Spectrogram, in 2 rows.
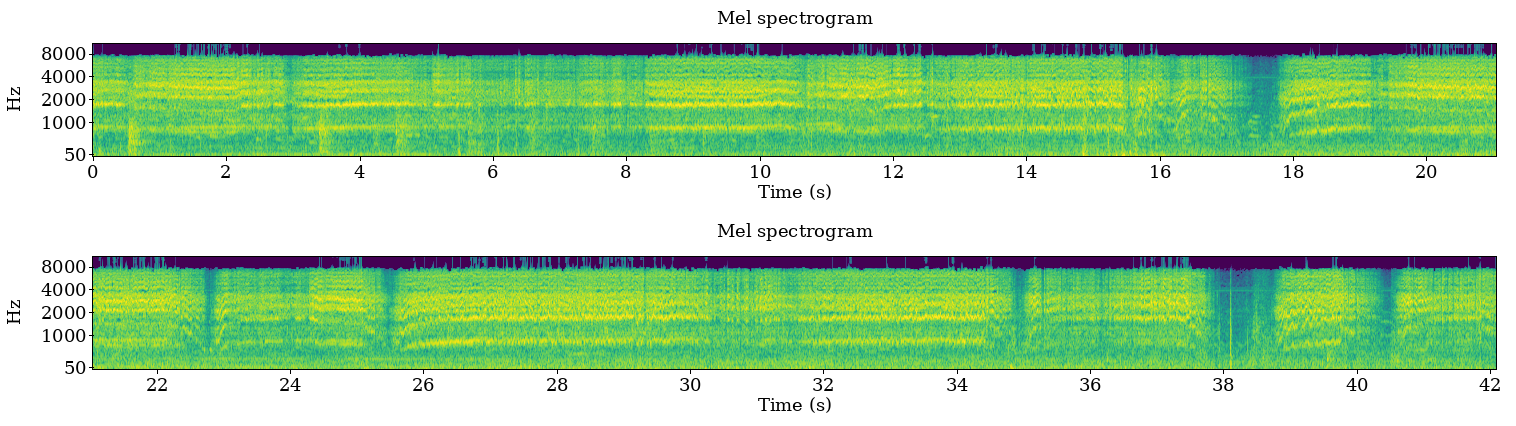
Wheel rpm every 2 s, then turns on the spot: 220, 220, 230, 240, 220, 220, 210, 210, 80, 170, 210, 150, 180, 180, 210, 220, 210, 170, 190, 90, 130.
none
